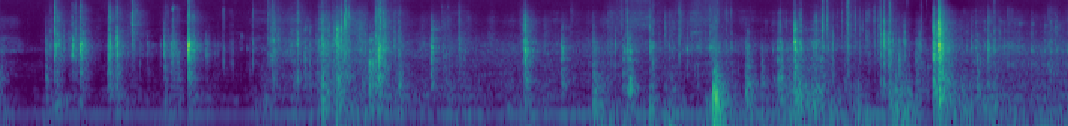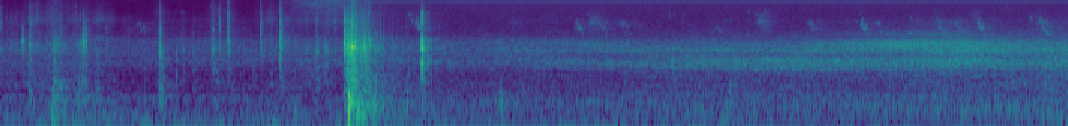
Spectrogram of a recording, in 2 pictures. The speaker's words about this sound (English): Door's locked.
